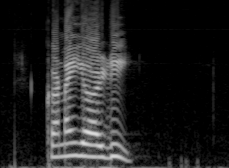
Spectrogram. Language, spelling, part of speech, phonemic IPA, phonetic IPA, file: Tamil, கணையாழி, noun, /kɐɳɐɪ̯jɑːɻiː/, [kɐɳɐɪ̯jäːɻiː], Ta-கணையாழி.ogg
- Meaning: 1. seal ring (or ring in general) 2. signet ring (used by Indian kings for authenticating ambassadors and officials)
